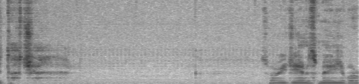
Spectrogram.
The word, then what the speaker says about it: Dacia: better so you know daisy as you know that's English way I say it but guess he must say thata sorry James May you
